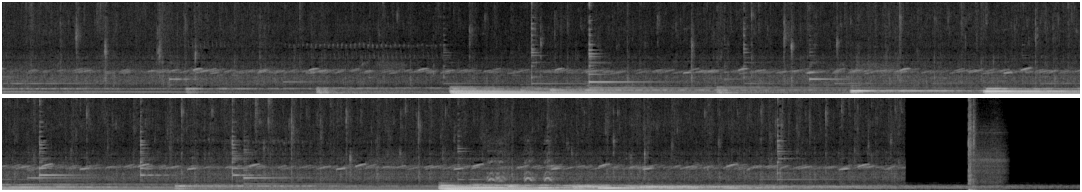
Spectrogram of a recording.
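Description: Soft piano chords struck every few seconds and left to ring out, with a few high twinkly notes, over a steady chorus of chirping frogs from a field-recorded foley layer.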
